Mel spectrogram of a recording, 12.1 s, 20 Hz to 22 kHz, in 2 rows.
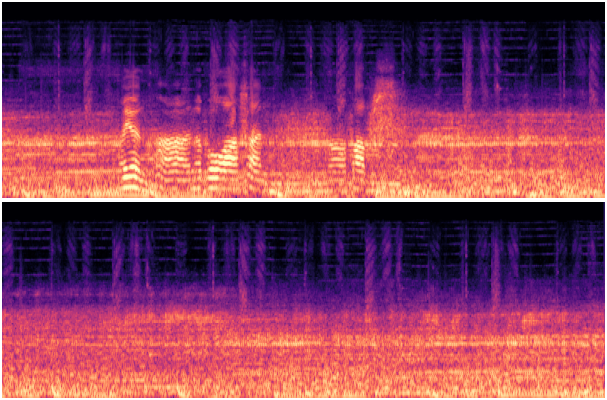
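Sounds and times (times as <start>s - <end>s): background music: 0.0s - 12.0s
motorcycle riding noise: 0.0s - 12.0s
wind rumbling on microphone: 0.0s - 12.0s.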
